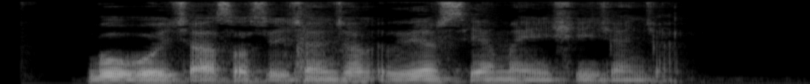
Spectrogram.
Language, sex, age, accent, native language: Uzbek, male, 18-24, Qashqadaryo, Uzbek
